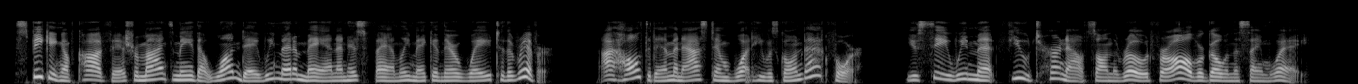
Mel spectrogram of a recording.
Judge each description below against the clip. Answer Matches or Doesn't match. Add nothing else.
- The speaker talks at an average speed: Doesn't match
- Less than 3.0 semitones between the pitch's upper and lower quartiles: Doesn't match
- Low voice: Doesn't match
